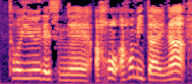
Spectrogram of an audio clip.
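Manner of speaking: usual speaking voice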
